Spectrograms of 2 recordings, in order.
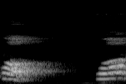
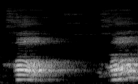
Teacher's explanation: দেখো অল্প প্রাণ মানে প্রাণ ছোট, অর্থাৎ যে ধ্বনিগুলোর উচ্চারণে বাতাসের চাপ কম থাকে, যেমন দেখো ক, ক উচ্চারণে বাতাসের যে চাপ থাকে, খ, খ উচ্চারণে কিন্তু বাতাসের চাপটা বেশি থাকে। তো ক উচ্চারণে বাতাসের চাপ কম থাকে বিধায় এটাকে বলা হয় অল্প প্রাণ ধ্বনি।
